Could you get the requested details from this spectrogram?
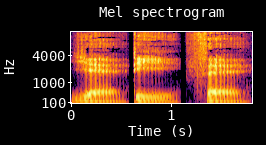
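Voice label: "yetithe", concatenated syllables; Affixing experiment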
